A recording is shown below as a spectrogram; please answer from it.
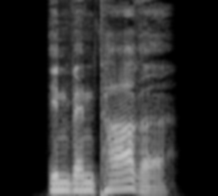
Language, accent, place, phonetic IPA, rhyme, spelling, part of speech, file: German, Germany, Berlin, [ɪnvɛnˈtaːʁə], -aːʁə, Inventare, noun, De-Inventare.ogg
- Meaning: nominative/accusative/genitive plural of Inventar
